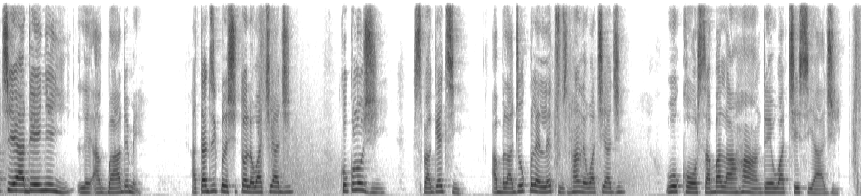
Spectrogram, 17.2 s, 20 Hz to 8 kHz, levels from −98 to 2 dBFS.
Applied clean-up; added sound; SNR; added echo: neural separator model SepFormer DNS4.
